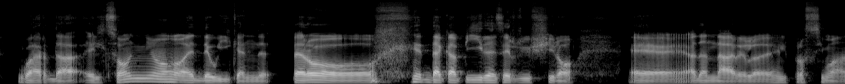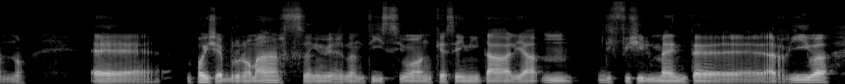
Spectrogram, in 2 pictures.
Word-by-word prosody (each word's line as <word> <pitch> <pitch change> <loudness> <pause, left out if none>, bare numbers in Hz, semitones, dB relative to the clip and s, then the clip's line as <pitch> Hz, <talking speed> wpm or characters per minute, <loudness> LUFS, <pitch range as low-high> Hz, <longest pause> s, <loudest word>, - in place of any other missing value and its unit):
Guarda, 85 -2 0
ehm, 95 - -4
il 80 - -8
sogno 125 -5 +1
è 95 -1 +1
The 90 - +1
Weeknd, 80 -1 -2 0.2
però 90 -2 +5 0.4
è 125 -3 +1
da 110 - +4
capire 100 +1 +2
se 100 +2 0
riuscirò, 90 0 -3 0.5
ehm, 80 -2 0
ad 85 - -1
andare 80 -2 +1
l 80 +2 -2
il 85 - -9
prossimo 85 - -6
anno. 75 +1 -9 0.6
Ehm, 80 -4 +1 0.4
e - - -13
poi 105 -2 +5
c'è - - +3
Bruno 80 0 -2
Mars, 95 +2 0
che 90 -3 -2
mi 80 - -2
piace 80 +1 -3
tantissimo 85 +3 -4
anche 85 0 -2
se - - -6
in 85 0 -1
Italia, 85 0 +1
mh, 90 -2 -4 0.2
difficilmente 85 -5 -1
arriva. 105 +3 +2
85 Hz, 130 wpm, -25 LUFS, 80-95 Hz, 0.6 s, però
